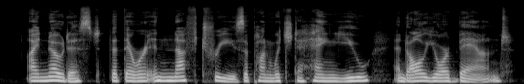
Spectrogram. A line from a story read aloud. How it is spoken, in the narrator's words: I replied coldly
